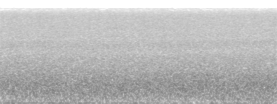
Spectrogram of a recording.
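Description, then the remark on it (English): Flowing river water rushes in a steady, continuous wash of hiss with no pauses or distinct events, even in loudness, with no voices. “Follow my voice and follow the sounds of the river, the sounds of the cars above us, and just flow.”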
